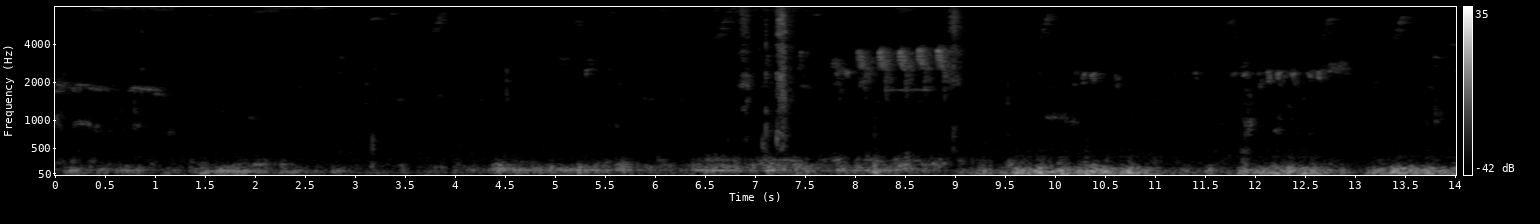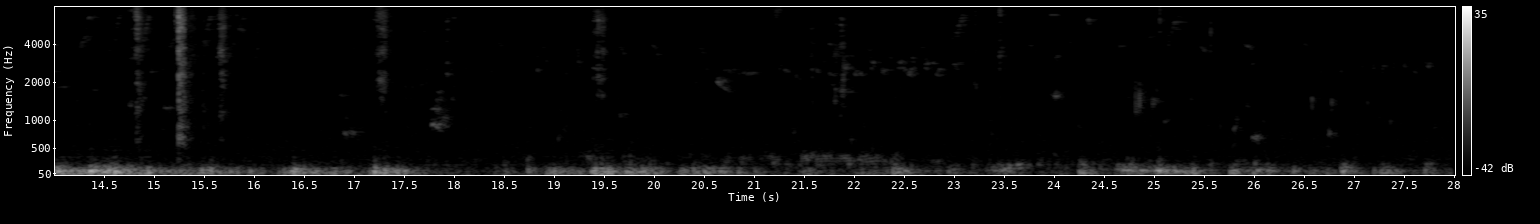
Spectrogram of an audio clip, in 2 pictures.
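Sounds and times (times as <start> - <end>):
small birds chirping: 5.0 - 16.1, 16.9 - 28.0.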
